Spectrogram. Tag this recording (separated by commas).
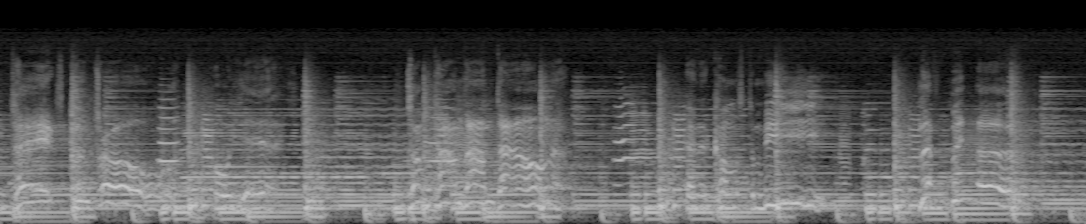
Music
